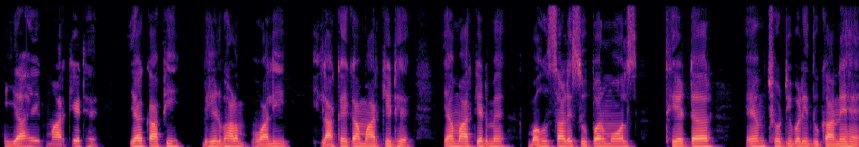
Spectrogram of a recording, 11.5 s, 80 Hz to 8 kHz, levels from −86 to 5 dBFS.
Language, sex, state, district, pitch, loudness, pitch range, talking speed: Hindi, male, Uttar Pradesh, Etah, 135 Hz, -19 LUFS, 130-140 Hz, 135 wpm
